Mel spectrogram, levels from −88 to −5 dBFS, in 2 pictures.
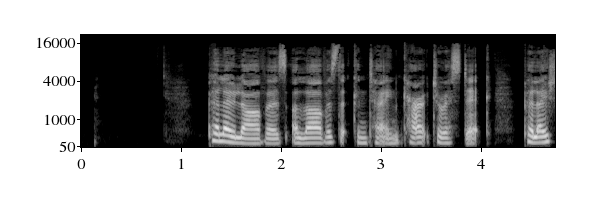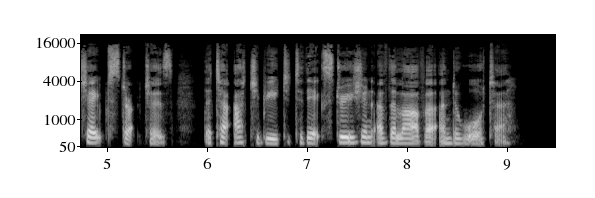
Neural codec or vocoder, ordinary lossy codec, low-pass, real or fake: vocoder, 44.1 kHz, 128 mel bands, Pupu-Vocoder; MP3, 64 kbps; 19.8 kHz; fake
